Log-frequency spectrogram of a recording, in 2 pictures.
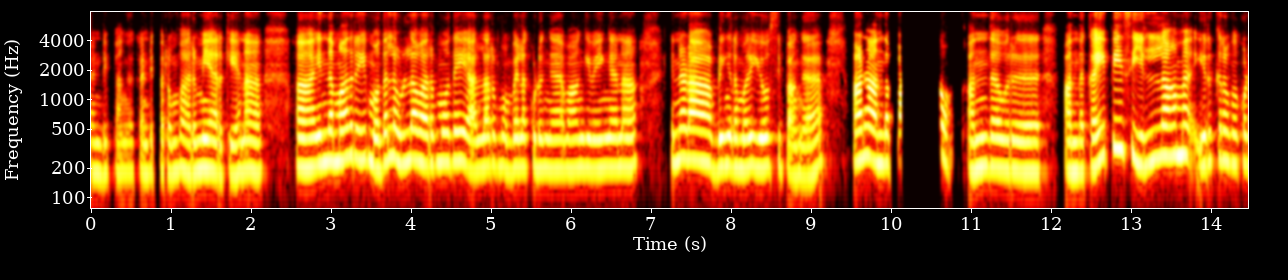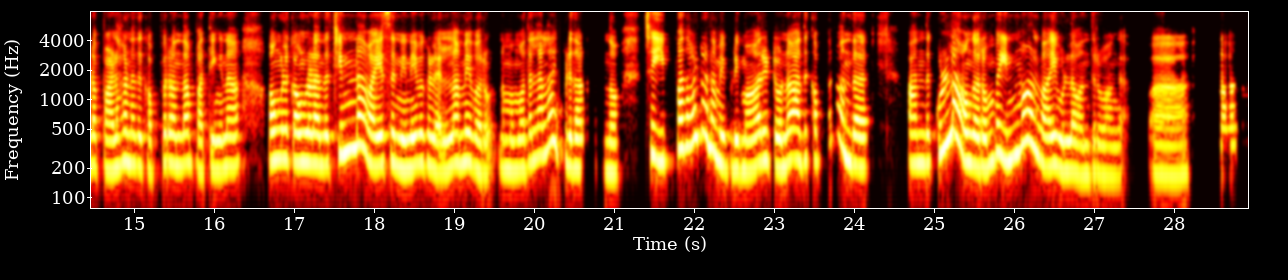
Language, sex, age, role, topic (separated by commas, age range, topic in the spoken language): Tamil, female, 35-39, host, குடும்ப விருந்தின்போது கைபேசி பயன்படுத்தாமல் இருக்க என்ன விதிமுறைகள் பின்பற்றலாம்?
